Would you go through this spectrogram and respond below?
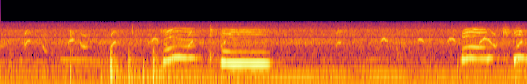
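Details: Two four-week-old Long Coat Chihuahua puppies, Bounty and Milo, learning to walk; thin high whines and squeaks rise and fall in short bursts, one longer sustained whimper midway, with a low hum and quiet human voice behind.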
